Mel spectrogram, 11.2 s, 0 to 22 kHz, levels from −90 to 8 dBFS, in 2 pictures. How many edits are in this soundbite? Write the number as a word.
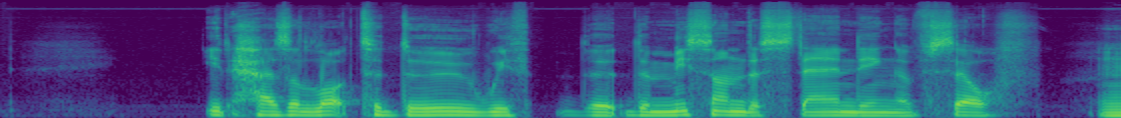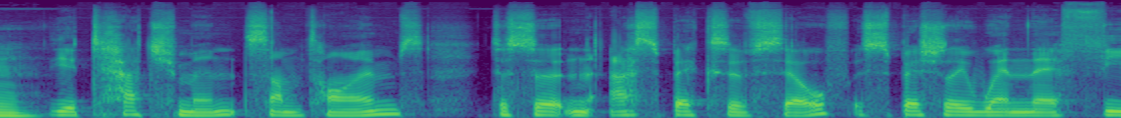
one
